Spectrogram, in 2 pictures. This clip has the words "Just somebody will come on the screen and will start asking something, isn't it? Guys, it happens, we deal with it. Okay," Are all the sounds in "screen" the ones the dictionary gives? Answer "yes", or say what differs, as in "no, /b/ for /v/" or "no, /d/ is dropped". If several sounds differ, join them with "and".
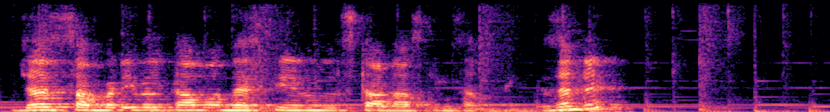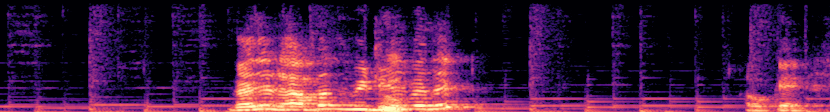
no, /n/ is dropped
